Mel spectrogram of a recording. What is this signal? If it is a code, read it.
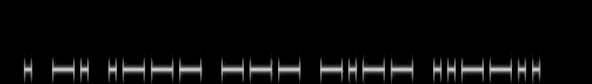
Morse code, heard as a keyed tone, about 17 wpm, 700 Hz. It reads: ENJOY?
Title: Sentences from Top 1000 Words - Review Part 5 - 17wpm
